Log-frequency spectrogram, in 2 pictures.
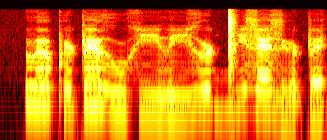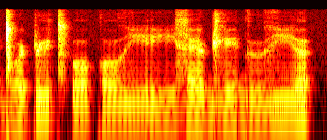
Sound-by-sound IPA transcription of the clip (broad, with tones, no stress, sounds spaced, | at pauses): ð əː˥ pʼ ɨ˦ ʈ ɛ˥ ə̯ ɣ u˥ x iː˦ ð iː˦ ɣ ɯː˥ ɖ ɡ͡ǀ i˥ z ɛ˥ z ɨ˩ ə̯ ʈ ɛ˨ ɡ͡ǀ o˩ ə̯ ʈ ɨ˦ t͡sʼ o˨ k o˨ ɣ i˨ ɾ iː˩ z ɛː˨ ɖ ɣ e˩ d̪ ɯː˨ ɣ i˦ ə̯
